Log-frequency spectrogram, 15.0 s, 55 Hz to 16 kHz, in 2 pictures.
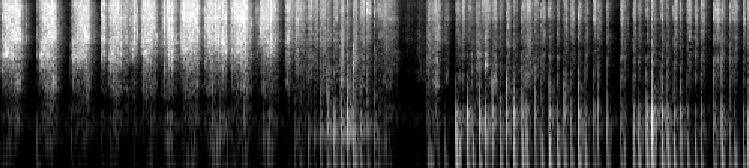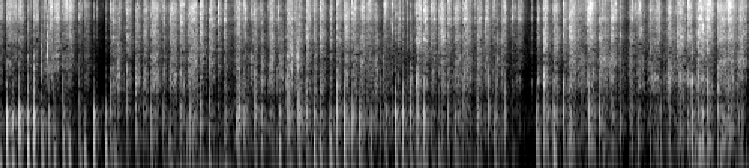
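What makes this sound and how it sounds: Fingertips rub and scratch along the exposed cell edge and textured paper face of a strip of brown honeycomb cardboard. The result is a dense run of rapid, dry scratching and scraping. It has brief pauses near 4 and 12.7 seconds.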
